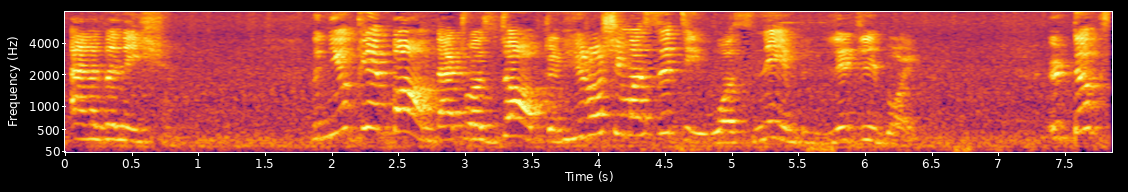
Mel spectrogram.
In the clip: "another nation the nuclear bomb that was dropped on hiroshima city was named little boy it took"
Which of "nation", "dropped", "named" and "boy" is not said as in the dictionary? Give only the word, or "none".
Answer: dropped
